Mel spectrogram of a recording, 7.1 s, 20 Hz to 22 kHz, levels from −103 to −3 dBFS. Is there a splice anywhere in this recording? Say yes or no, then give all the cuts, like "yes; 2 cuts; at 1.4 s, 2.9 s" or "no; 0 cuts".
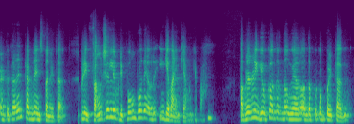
yes; 1 cut; at 1.5 s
